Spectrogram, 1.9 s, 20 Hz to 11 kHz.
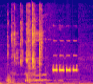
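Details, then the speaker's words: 1986 Honda Prelude Si with a replacement head, B16 intake manifold and OBD1 conversion, at first startup: running rough with the check engine light on and code 7, TPS recalibrated, and the owner suspects the MAP sensor. Four sharp, high warning beeps sound when no chime should. "I don't like how it's got that beepy."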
